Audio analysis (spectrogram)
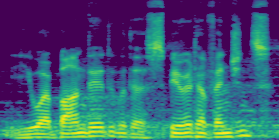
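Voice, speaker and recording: Casting: grave old-world game warrior, low voice, formal and courteous, set in a reverberant hall. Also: male voice, unhurried, music in the background. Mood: solemn, courteous. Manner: formal, archaic phrasing without contractions. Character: solemn, courteous ancient warrior hero. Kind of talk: video game cutscene acting.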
